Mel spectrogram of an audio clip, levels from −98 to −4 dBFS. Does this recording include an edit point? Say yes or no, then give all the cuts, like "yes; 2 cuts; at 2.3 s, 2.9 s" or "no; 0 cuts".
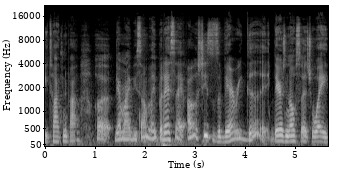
yes; 1 cut; at 4.5 s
